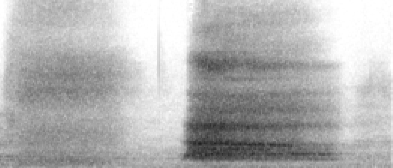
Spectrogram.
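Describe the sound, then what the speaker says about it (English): Two deep breaths at the end of a lower-body workout, close to the mic: a long airy inhale, a short pause, then a louder, rushing exhale, with no talking. "Take a deep breath"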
